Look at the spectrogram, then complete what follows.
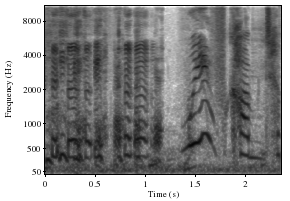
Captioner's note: all laughing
